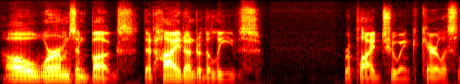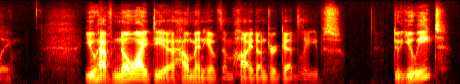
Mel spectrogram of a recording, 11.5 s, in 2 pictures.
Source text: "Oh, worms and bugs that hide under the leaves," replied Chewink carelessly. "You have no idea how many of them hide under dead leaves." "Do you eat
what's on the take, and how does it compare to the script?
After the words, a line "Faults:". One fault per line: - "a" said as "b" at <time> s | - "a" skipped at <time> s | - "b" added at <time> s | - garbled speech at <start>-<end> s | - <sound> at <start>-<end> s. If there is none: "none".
"Oh, worms and bugs that hide under the leaves," replied Chewink carelessly. "You have no idea how many of them hide under dead leaves." "Do you eat
Faults:
none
